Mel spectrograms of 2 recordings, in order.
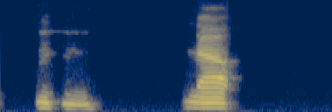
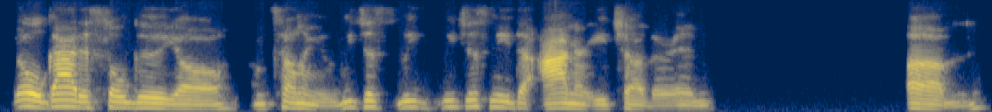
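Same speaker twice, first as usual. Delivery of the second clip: ordinary talk, nothing marked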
